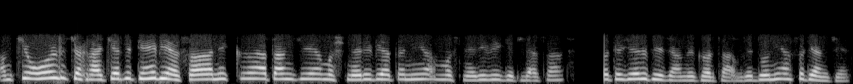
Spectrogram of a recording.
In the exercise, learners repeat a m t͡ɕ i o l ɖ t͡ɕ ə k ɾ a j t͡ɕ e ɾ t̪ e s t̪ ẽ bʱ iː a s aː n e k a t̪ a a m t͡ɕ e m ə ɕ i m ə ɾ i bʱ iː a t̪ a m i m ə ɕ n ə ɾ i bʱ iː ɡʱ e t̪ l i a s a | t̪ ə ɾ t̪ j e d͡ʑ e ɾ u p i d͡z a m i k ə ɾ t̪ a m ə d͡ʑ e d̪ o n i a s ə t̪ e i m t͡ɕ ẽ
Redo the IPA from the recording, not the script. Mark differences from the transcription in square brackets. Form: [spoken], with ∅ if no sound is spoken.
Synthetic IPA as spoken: a m t͡ɕ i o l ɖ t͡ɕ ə k ɾ a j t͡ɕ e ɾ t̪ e [∅] t̪ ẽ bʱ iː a s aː n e k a t̪ a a m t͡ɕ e m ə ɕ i [n] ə ɾ i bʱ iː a t̪ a [n] i m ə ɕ n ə ɾ i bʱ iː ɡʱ e t̪ l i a s a | t̪ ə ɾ t̪ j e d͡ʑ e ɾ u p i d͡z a m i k ə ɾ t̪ a m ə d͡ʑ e d̪ o n i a s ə t̪ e [a] m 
